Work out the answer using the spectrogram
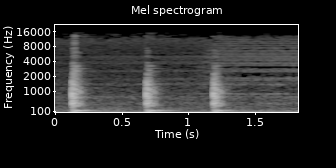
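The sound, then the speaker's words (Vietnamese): Three dry, sharp knocks used as a sound effect in a story, evenly spaced about half a second apart, each loud and brief and standing alone over a faint low hum. “3 tiếng gõ khô khốc đã chợt vang lên.”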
